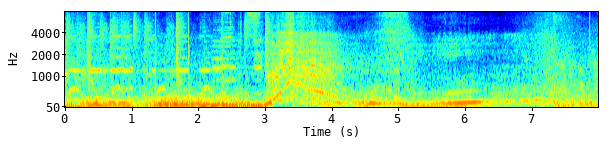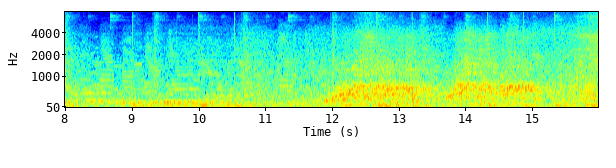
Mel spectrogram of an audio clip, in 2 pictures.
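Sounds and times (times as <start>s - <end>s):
car engine revving hard: 3.0s - 7.6s, 11.5s - 16.0s.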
